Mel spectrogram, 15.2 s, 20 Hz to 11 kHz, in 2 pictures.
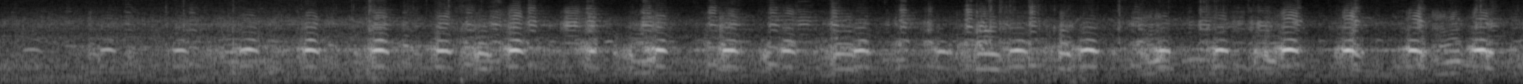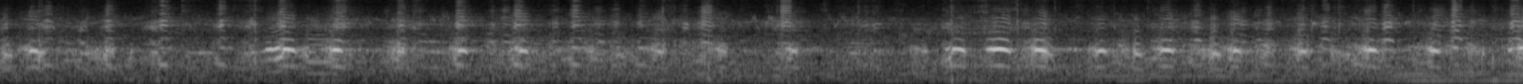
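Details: Canada geese in spring mating season at Duke Farms, New Jersey, April 2015, fighting over females; loud nasal honks repeated about three times a second from several birds, overlapping into a steady clamour.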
